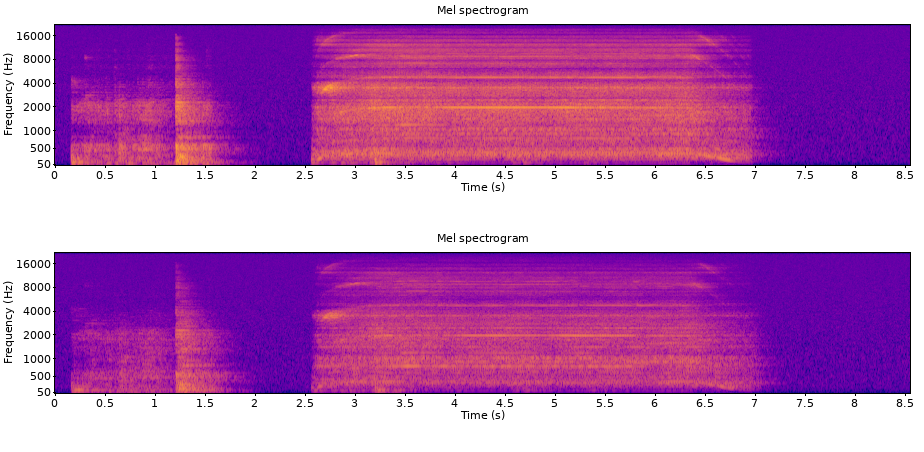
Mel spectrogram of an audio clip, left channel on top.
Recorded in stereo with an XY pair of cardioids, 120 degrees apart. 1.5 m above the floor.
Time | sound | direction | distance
0.2 | a cupboard door | 70° left | 2 m
2.6 | a blender | 70° left | 1.8 m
